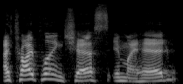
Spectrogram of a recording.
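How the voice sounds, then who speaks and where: A man co-hosting a casual chess stream, a lively storyteller with a slightly raspy voice who acts out quotes and swears freely. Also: high voice, unhurried, a loud crowd. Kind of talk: casual chat.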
